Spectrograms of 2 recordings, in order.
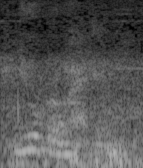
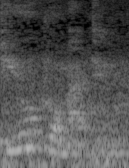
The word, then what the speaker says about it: euchromatin: Okay, and this is known as euchromatin. EU is silent, euchromatin.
